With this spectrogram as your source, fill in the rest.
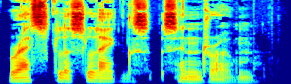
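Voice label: "restless legs syndrome", English, British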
